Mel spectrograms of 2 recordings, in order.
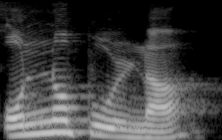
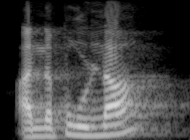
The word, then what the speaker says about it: Annapurna: See, I come from Bengal, my dear, and it is Tarapodo, it is Onnapurna, and it is Charu Shoshi, and it is Shonamuni. Had I been from Maharashtra or Delhi, maybe I would have pronounced it as Tarapada, Annapurna, Motilal. Okay? We have that Bengali accent and I take pride in speaking in that certain way.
